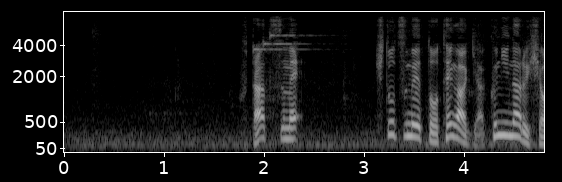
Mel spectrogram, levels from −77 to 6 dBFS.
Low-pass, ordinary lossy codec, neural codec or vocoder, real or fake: 7.2 kHz; MP3, 48 kbps; none; real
